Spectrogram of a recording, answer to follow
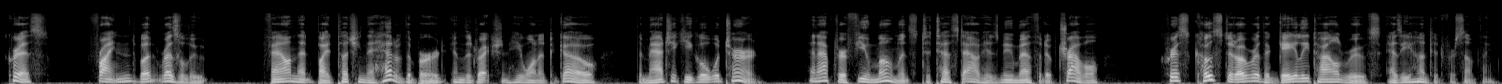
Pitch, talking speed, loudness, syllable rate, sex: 110 Hz, 200 wpm, -20 LUFS, 5.7 syllables/s, male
